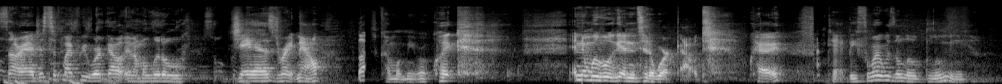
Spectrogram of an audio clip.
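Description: Music plays in the background as a woman speaks at a fairly quick pace with ordinary pitch variation. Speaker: fitness vlogger. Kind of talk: casual vlog chat.

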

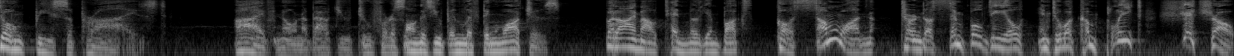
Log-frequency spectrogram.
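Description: A man puts on a character voice with a bright, sharp tone, a husky, rough edge and vocal fry. His pitch sits at a medium level with big swings, and his pace is fairly slow.

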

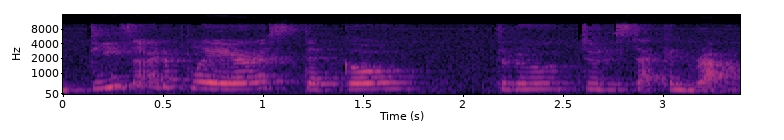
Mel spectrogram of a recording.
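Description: A woman with a non-native accent speaks in a high voice. There is audible room echo and light background noise. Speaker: snooker fan, amateur video maker; amateur snooker video host. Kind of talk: casual talk to camera. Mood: playful, smiling. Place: home room. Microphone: camera far.

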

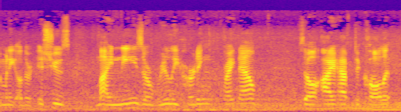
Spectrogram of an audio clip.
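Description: Recorded dry with no echo but with noticeable background noise, a man talks at a fairly quick pace in a fairly high pitch. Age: 20s. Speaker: amateur skateboarder vlogger. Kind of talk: casual vlog. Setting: outdoors at skate spot. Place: street. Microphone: camera far.

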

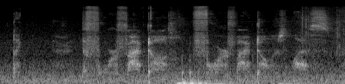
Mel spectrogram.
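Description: Soft-spoken whispering at a fairly quick pace over loud background noise. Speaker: receipt review vlogger. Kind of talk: casual vlog chat. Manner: soft ASMR whisper. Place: home room.

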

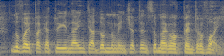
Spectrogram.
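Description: A man speaks with flat, monotone intonation. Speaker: preacher at an ordination service. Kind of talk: sermon. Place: hall. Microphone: podium.

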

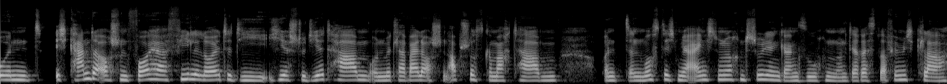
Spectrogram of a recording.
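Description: Against a quiet background, a woman speaks fairly quickly at a medium pitch with monotone, flat intonation. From Saarland, near St. Wendel; Saarland. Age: 20s. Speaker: university student. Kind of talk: student testimonial interview. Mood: calm, friendly. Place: hall. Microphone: lapel.

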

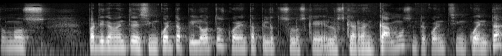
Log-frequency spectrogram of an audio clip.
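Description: With a dark, mellow tone and fairly high pitch, a man speaks at a moderate pace in fairly even intonation. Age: 40s. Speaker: racing driver. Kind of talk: interview. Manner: halting, with many fillers. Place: studio. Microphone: lapel.

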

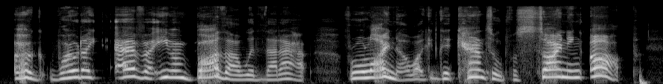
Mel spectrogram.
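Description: The voice is a high-pitched, put-on character voice. Its pace is moderate. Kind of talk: comic overacting. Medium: fan dub. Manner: smug, mocking.

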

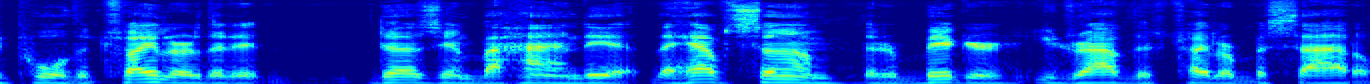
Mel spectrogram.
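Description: Against a quiet background, a man with an East Texas accent talks at a fairly quick pace and fairly low pitch, with fairly even intonation and a dry sound with no echo. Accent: East Texas Southern US. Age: 50s. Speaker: rural landowner. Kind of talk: casual chat. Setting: outdoors. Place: farm machine. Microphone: lapel.

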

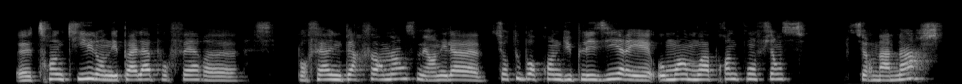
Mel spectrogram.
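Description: Over a quiet background, a woman speaks fairly slowly at a fairly high pitch in a flat monotone. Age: 40s. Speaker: amateur nordic walker. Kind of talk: casual interview. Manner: hesitant.

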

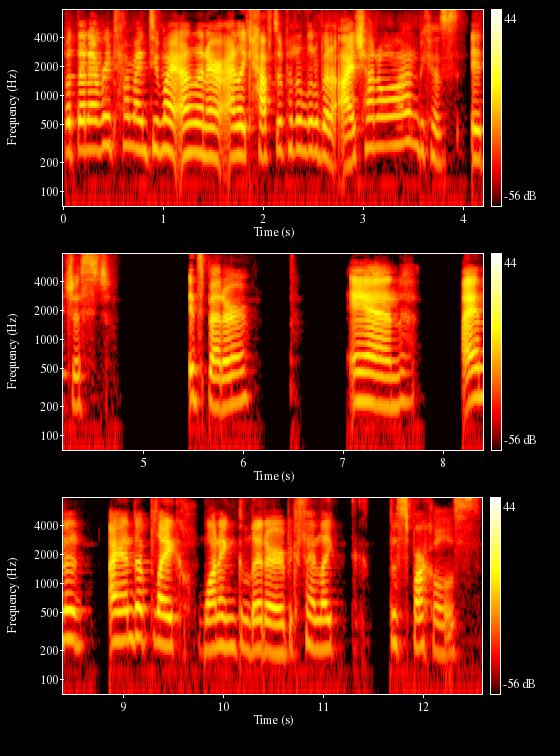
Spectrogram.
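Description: Speaking at a moderate pace with a high pitch, a woman uses ordinary pitch variation and leaves long, frequent pauses. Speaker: streamer. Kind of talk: casual chat. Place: home room. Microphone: studio mic.

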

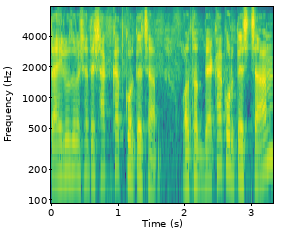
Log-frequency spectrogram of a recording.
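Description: A man's voice at a high pitch. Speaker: Islamic vlogger. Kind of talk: vlog narration. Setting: in a car.

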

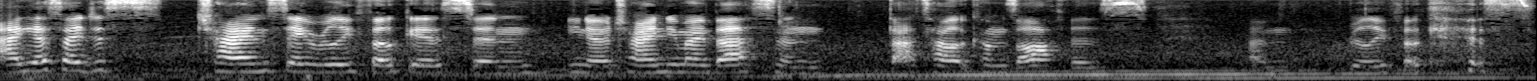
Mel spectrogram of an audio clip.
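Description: A woman talks at a moderate pace. Noticeable background noise runs behind her. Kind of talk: interview answer. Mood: cheerful, laughing often.

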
